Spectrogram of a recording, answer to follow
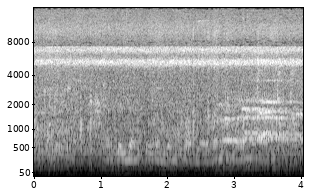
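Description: Faint outdoor ambience: a steady high-pitched insect drone. Near the end comes a drawn-out call of about a second, holding several pitches at once.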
